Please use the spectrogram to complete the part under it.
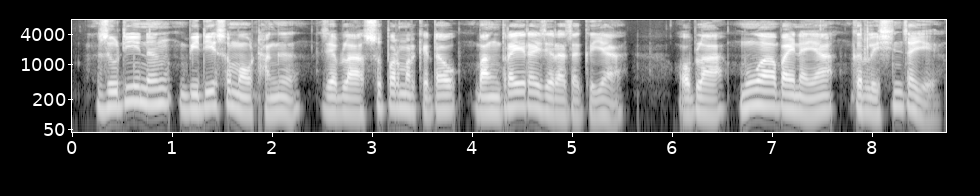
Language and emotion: Bodo, neutral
